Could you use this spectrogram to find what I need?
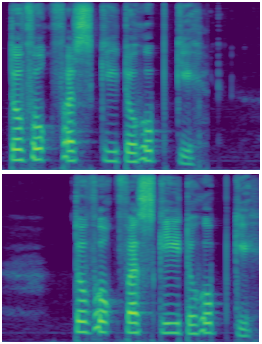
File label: "tofok-fvske-tohopke", muscogee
